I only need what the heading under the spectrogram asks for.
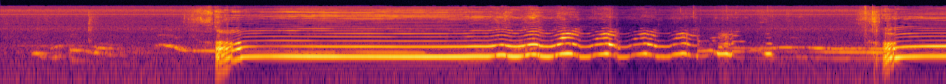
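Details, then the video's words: A male Alaskan Malamute, apparently enjoying his own voice, gives a long, sustained howl that wavers up and down in pitch. "Diesel Howling (Alaskan Malamute)"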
